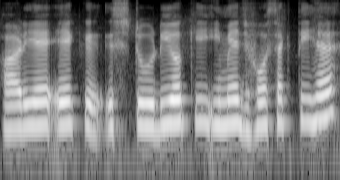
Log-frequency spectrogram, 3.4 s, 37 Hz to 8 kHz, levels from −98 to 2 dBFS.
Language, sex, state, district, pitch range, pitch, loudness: Hindi, female, Bihar, Patna, 185-205 Hz, 190 Hz, -14 LUFS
